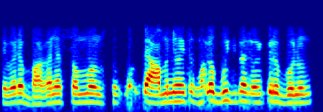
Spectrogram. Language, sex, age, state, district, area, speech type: Bengali, male, 18-30, West Bengal, Paschim Medinipur, rural, conversation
